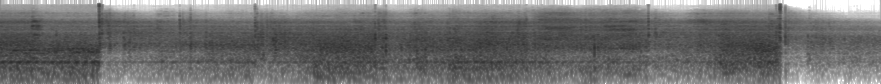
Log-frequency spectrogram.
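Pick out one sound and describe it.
A hockey puck clacks sharply against a stick.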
